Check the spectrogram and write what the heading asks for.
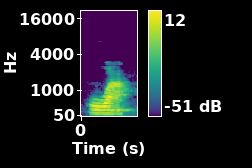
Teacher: वा जो ध्वनि है, वा, इसका उच्चारण स्थान है दंतोष्ठ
